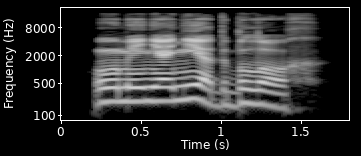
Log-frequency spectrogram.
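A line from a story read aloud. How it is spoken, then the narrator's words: Growl. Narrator (Russian): прорычал он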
